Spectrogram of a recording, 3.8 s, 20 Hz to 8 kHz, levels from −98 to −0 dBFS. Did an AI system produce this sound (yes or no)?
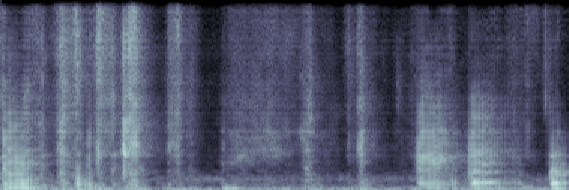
yes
